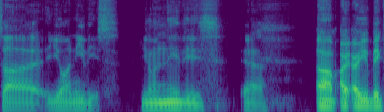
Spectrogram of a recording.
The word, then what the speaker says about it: Ioannidis: So I mean, I don't know how he pronounces it, but the Greek in me makes it look like it's Ioannidis. Ioannidis.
